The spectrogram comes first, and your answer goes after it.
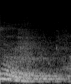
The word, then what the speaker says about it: Herb: My name is Herb. The gardener here, the H is silent, you know.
